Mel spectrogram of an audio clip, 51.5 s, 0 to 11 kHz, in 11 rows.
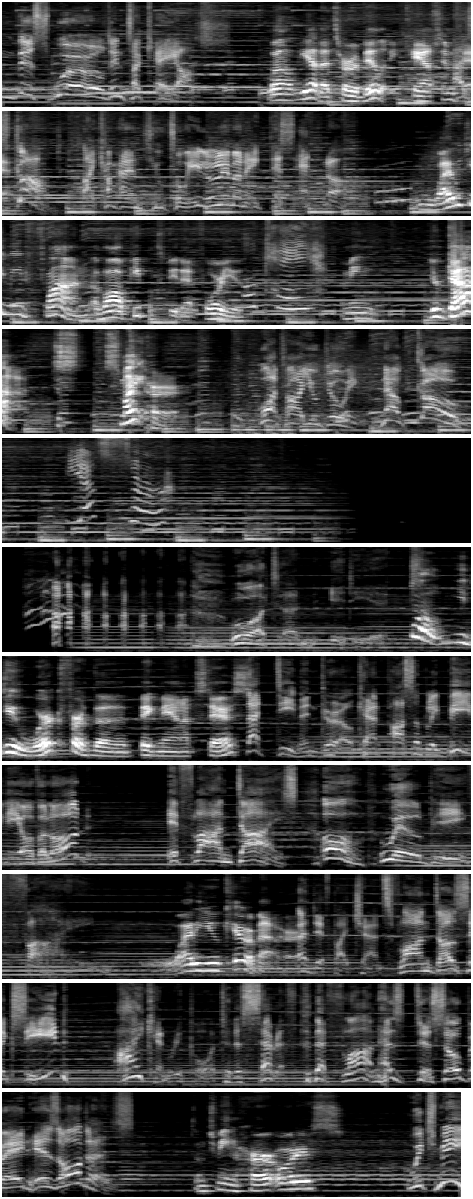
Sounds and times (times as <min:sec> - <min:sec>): Speech: 0:00.0 - 0:02.1, 0:02.7 - 0:08.2, 0:09.0 - 0:15.9, 0:16.6 - 0:18.7, 0:19.4 - 0:20.5, 0:25.7 - 0:33.7, 0:34.5 - 0:38.4, 0:39.1 - 0:48.2, 0:48.8 - 0:50.3, 0:51.0 - 0:51.4
Music: 0:00.0 - 0:22.3, 0:24.2 - 0:51.4.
